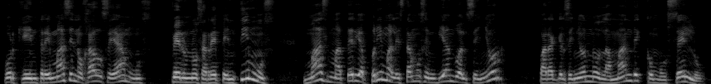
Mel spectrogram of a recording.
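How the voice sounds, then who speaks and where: A man preaches a Bible lesson over a video call, his voice set a little high yet mellow and soft-edged. He speaks earnestly and keeps calling out to his listeners as brothers. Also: expressive, measured pace. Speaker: Bible study teacher.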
